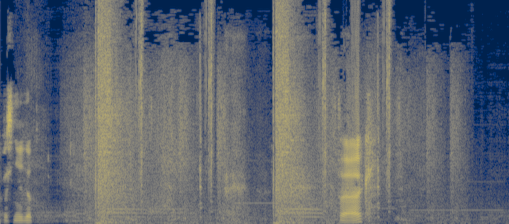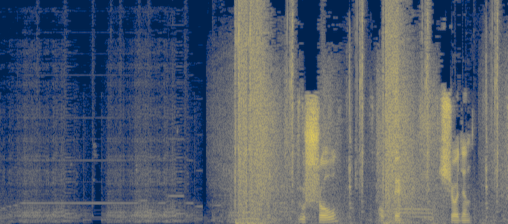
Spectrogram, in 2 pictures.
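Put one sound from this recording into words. A shotgun fires loud blasts.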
